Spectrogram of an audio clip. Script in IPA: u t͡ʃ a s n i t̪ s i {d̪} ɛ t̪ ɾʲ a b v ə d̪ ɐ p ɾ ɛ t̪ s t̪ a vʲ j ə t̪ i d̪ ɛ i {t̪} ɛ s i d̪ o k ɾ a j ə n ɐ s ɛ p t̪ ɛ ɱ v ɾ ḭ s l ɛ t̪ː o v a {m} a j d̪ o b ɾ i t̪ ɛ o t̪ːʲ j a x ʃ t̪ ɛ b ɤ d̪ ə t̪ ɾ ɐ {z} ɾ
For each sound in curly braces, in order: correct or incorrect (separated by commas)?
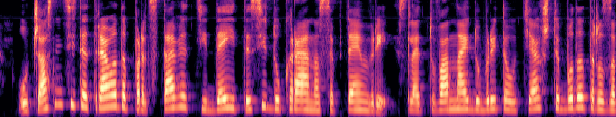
incorrect, correct, incorrect, correct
